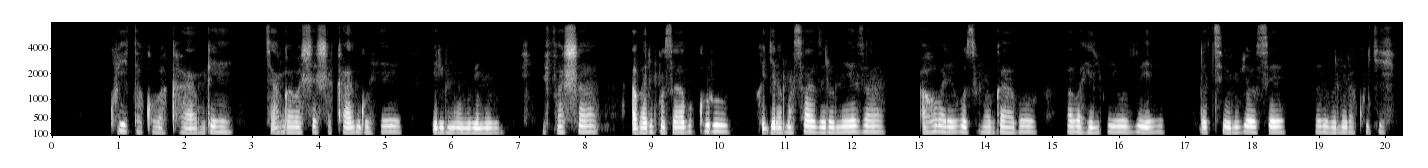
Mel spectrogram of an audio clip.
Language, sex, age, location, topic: Kinyarwanda, male, 18-24, Kigali, health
